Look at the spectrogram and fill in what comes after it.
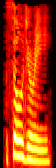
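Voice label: "soldiery", English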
